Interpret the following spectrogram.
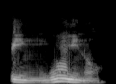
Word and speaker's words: pingüino: La u normalmente no se pronuncia como en guitarra, pero si lleva diéresis wi, entonces sí se pronuncia pingüino.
